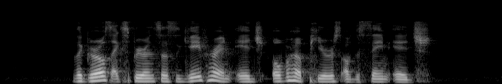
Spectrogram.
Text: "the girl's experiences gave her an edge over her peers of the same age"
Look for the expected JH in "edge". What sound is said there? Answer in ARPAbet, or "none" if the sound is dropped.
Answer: JH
